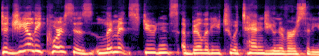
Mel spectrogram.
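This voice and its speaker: The woman's lively intonation comes with a somewhat breathy quality. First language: Croatian. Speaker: school board special education presenter. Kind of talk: information session presentation. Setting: in-person session, livestreamed.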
